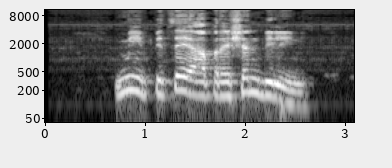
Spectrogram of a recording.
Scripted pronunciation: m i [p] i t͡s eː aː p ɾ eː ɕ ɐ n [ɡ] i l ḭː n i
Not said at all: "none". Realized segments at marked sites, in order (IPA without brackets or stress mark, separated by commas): p, b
